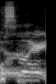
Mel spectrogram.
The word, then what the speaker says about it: epistolary: So I had never heard the term epistolary novels. Did I say it right? yeah, Or- epistolary, yeah.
